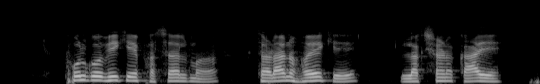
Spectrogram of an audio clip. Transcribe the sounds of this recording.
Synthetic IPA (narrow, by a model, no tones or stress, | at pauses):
pʰulɡoːbʱikepʰəsəlmã | st̪əɽanɦoːeke | ləkʃəɽ̃kaːje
